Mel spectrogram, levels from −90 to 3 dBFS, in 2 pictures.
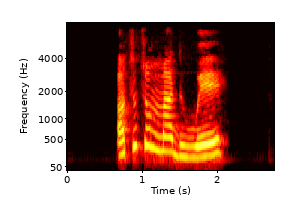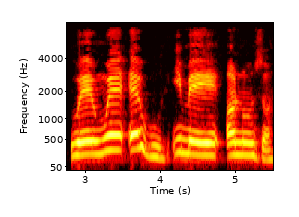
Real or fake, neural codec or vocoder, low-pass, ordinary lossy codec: real; none; 7.2 kHz; MP3, 48 kbps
